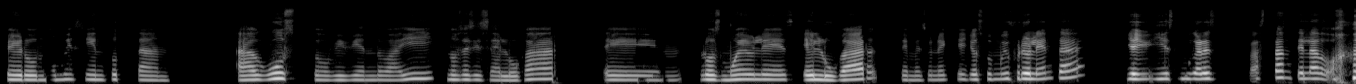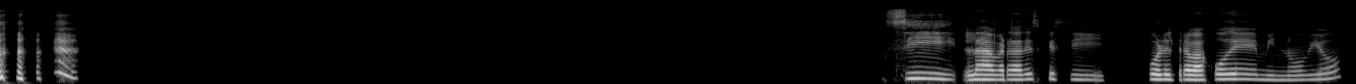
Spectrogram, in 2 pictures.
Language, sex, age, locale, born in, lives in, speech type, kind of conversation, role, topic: Spanish, female, 20-24, es-MX, Mexico, Mexico, conversation, advice, user, ¿Cómo puedo sentirme en casa aunque viva lejos?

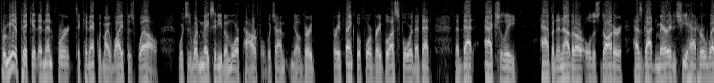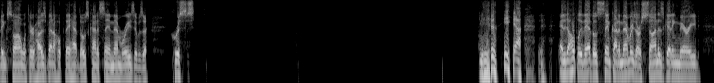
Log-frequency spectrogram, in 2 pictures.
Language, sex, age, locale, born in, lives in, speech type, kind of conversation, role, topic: English, male, 65-69, en-US, United States, United States, conversation, unstructured, none, Which song instantly takes you back to a vivid moment, and what makes that memory meaningful?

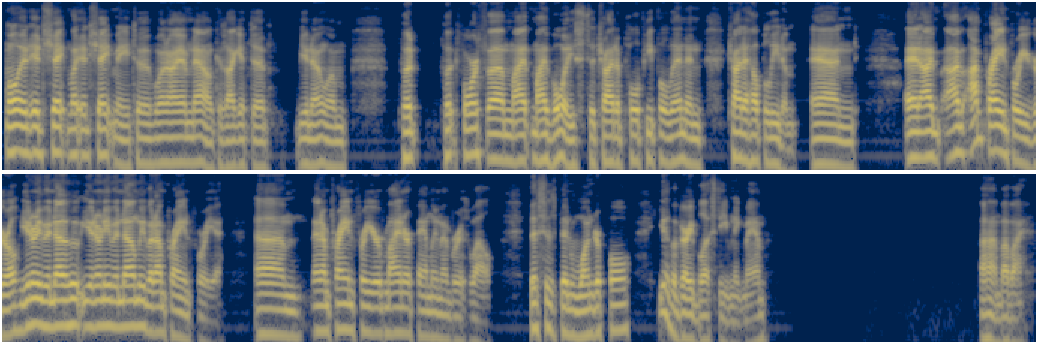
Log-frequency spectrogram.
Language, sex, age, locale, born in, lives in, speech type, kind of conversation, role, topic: English, male, 55-59, en-US, United States, United States, conversation, unstructured, none, What did your first job teach you, and how does it still shape you?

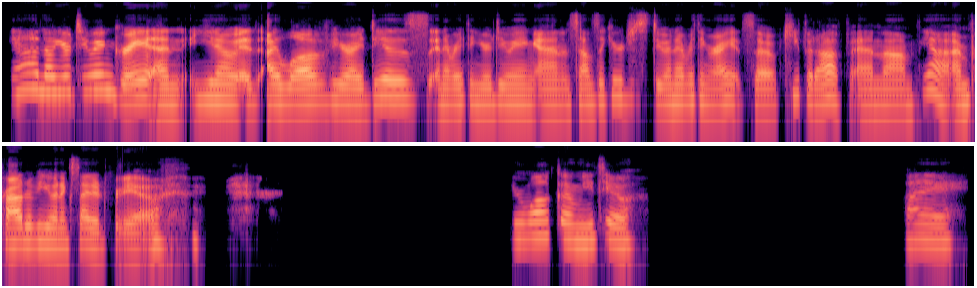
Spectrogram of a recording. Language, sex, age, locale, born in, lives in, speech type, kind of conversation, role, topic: English, female, 40-44, en-US, United States, United States, conversation, advice, advisor, How can I manage my daily responsibilities without feeling overwhelmed?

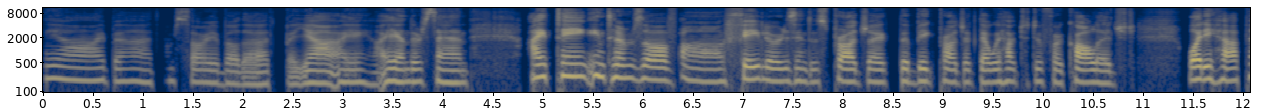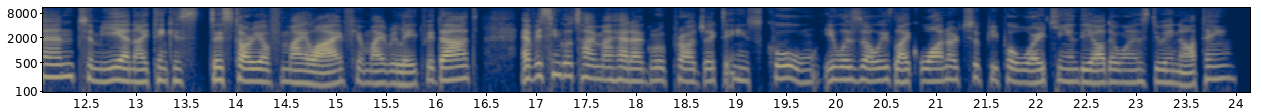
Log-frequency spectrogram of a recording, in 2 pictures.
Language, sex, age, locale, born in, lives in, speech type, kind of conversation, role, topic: English, female, 45-49, en-BR, Brazil, United States, conversation, unstructured, none, What are your favorite group project successes, funny failures, and lessons learned?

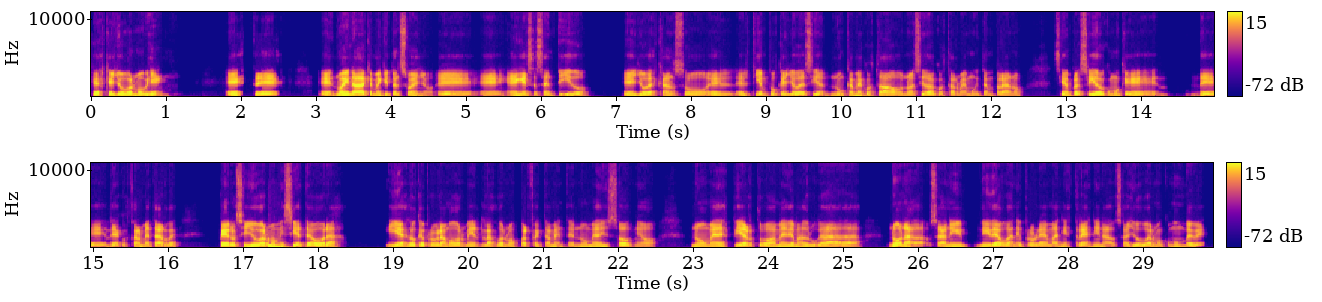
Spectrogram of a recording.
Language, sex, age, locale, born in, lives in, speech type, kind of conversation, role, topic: Spanish, male, 50-54, es-VE, Venezuela, United States, conversation, advice, user, ¿Cómo puedo aprovechar una pausa para recargar la mente?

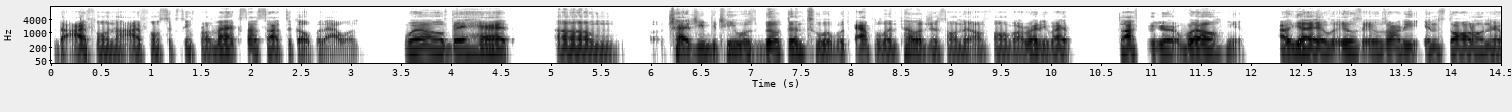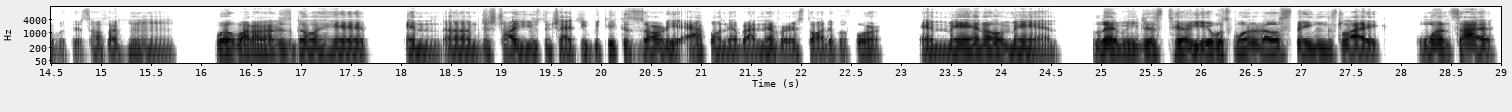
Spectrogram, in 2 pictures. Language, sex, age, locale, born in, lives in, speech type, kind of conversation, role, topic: English, male, 35-39, en-US, United States, United States, conversation, unstructured, none, Which classroom technology tools and apps have genuinely made teaching or learning easier for you, and how?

